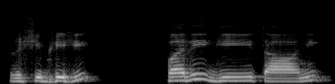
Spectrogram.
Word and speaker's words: ऋषिभिः परिगीतानि: kha विख्यातानि महात्मनः ऋषिभिः bha mahaprana there, ऋषिभिः parigītāni ऋषिभिः parigītāni, that's how it is pronounced.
